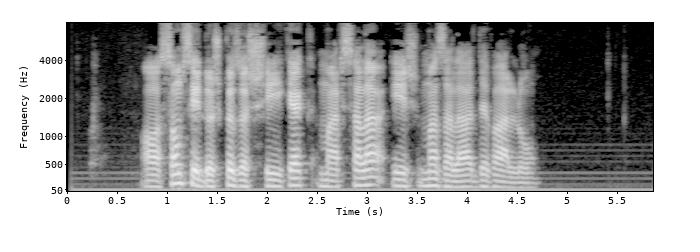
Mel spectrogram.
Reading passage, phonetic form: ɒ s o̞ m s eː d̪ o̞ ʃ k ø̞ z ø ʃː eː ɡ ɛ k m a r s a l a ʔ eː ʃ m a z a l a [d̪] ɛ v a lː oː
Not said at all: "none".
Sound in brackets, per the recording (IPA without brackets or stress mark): d̪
